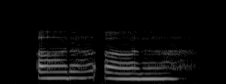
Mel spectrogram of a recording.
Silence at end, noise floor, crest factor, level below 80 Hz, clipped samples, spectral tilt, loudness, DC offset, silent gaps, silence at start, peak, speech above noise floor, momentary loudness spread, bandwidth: 0.3 s; -60 dBFS; 16 dB; -82 dBFS; under 0.1%; -3.5 dB/octave; -40 LUFS; under 0.1%; none; 0.35 s; -26 dBFS; 22 dB; 9 LU; 13 kHz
